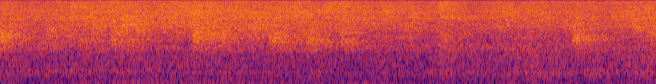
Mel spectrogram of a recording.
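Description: Shower water running steadily as a person showers, a dense, continuous hiss and spray, staying at an even level throughout with no voices.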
